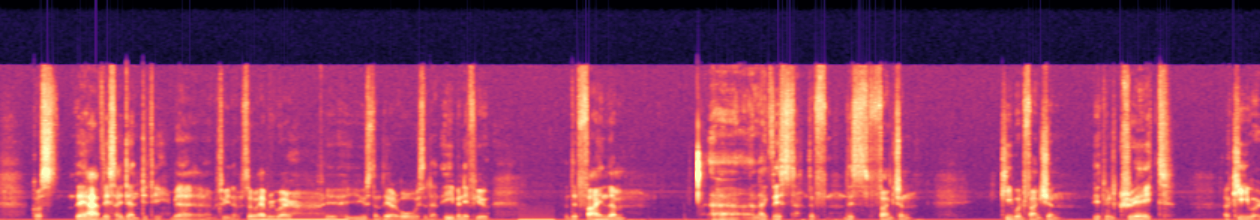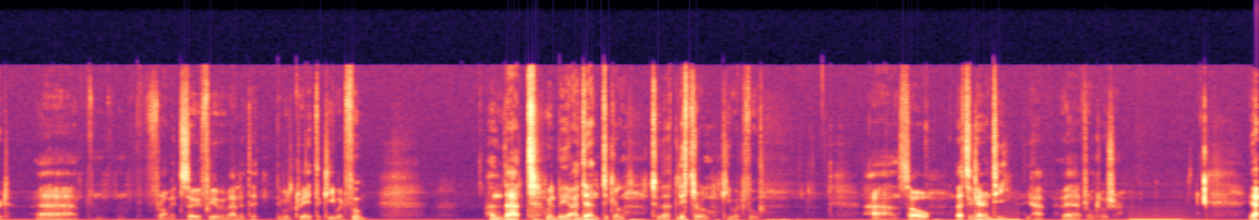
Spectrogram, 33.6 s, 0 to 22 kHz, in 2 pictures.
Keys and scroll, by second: 2.9 alt+Return, 8.9 Right, 9.1 Right, 9.2 Right, 9.3 Right, 9.5 Right, 9.7 Right, 18.8 ctrl+Page_Up, 19.6 ctrl+Return, 23.7 Escape, 26.9 alt+Return, 27.5 Escape, 28.4 Down, 28.7 Up, 29.1 Down, 29.5 Up.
